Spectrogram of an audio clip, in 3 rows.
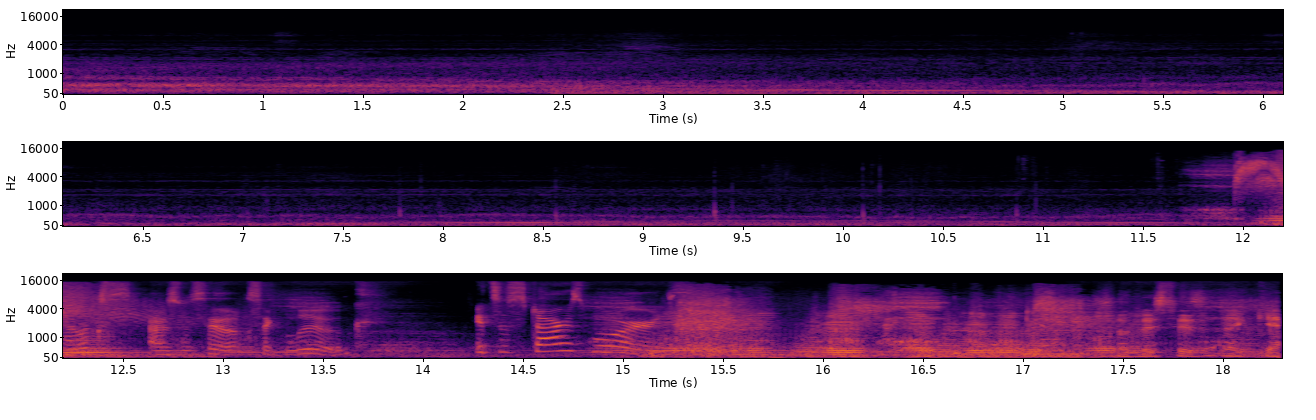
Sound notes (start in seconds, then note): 9.9 footsteps; 11.9 lightsaber swings; 12.1 Darth Vader breathes; 14.9 lightsabers clashing; 16.0 Darth Vader breathes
